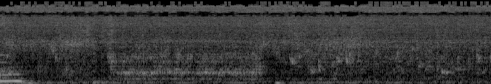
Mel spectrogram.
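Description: Water running steadily from a household tap that is still giving cold water, a continuous hiss that stays fairly loud and close throughout without pause.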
